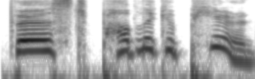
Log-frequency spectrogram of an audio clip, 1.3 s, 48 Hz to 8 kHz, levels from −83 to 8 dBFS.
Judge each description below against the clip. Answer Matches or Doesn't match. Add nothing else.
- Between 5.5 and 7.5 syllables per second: Matches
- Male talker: Doesn't match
